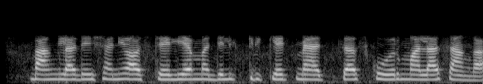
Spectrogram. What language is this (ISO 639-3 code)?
mar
